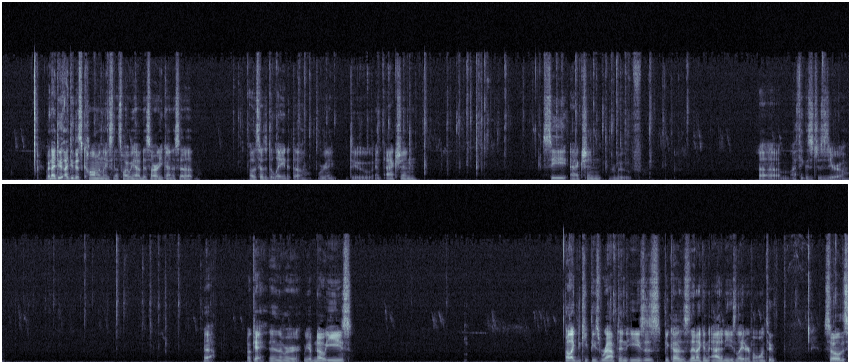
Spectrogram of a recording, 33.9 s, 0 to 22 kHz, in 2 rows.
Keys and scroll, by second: 2.1 typing, 3.2-7.1 typing, 8.7-12.3 typing, 14.1 typing, 15.1-20.1 typing, 23.1 typing, 24.6-26.0 typing, 27.7-29.0 typing, 30.5 Escape, 30.5-31.2 typing, 32.5-33.8 typing.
